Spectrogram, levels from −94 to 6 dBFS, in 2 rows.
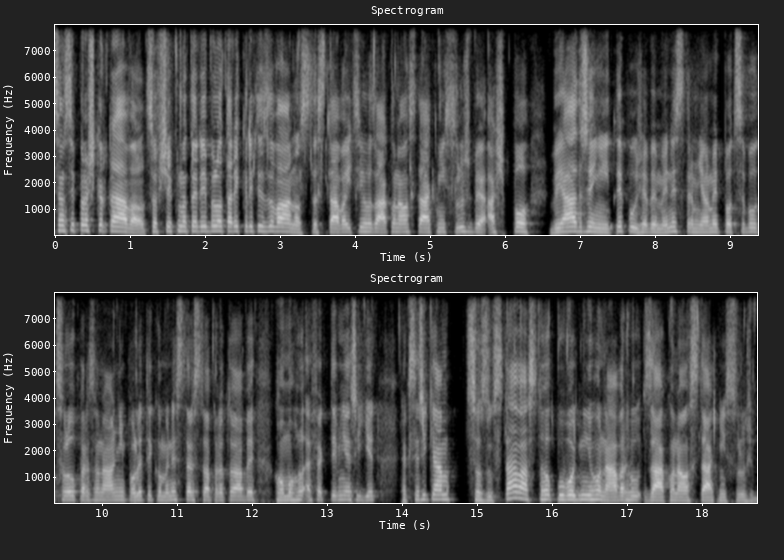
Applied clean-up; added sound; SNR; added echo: neural mask model Resemble Enhance denoiser.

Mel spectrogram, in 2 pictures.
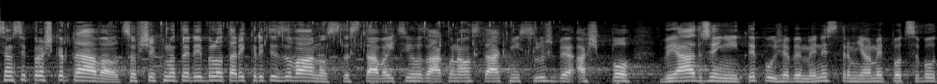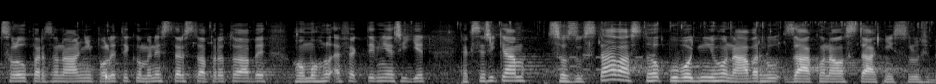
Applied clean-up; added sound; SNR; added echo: none; Trickle, dribble / Sink (filling or washing) + Telephone; 19 dB; none.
